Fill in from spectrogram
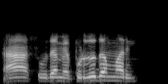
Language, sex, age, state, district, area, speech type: Telugu, male, 18-30, Telangana, Vikarabad, urban, conversation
